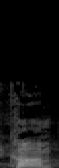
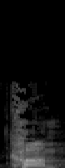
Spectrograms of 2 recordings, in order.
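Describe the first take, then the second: First: Lighter booming call; booming thunder voice. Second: Loud, high booming call; booming thunder voice. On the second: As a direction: boom it out like thunder. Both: Shown as a demonstration. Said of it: "That's my thunder voice".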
